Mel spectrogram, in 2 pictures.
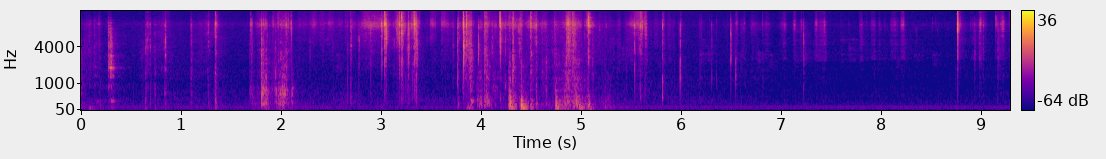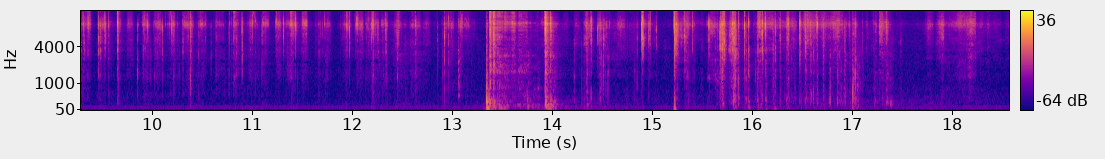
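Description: A foil wrapper crinkles and rustles as it is handled and torn open.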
